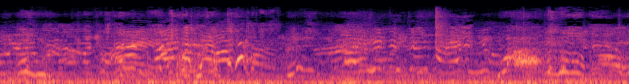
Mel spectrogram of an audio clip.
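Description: Young children's high-pitched voices calling out and shrieking in play, in short bursts throughout, with one sharp click about four and a half seconds in.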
